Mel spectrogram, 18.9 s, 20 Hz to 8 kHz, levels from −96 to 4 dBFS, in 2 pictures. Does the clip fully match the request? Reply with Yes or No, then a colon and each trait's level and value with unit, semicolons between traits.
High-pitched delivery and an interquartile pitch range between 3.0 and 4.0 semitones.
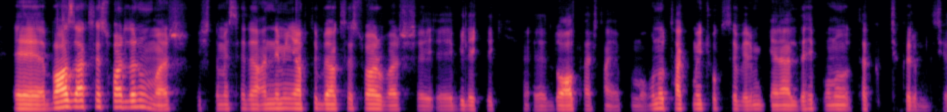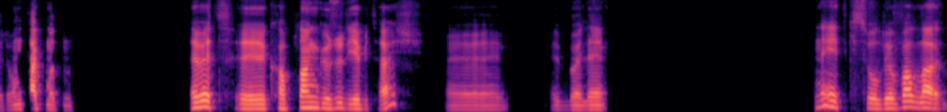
No: low, 120 Hz; average, 3.7 semitones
